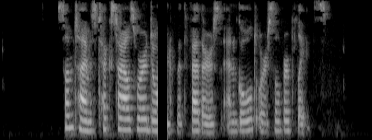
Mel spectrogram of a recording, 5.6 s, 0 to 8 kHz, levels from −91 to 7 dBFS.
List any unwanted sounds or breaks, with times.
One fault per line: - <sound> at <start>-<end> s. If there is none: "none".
- dropout at 2.4-2.5 s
